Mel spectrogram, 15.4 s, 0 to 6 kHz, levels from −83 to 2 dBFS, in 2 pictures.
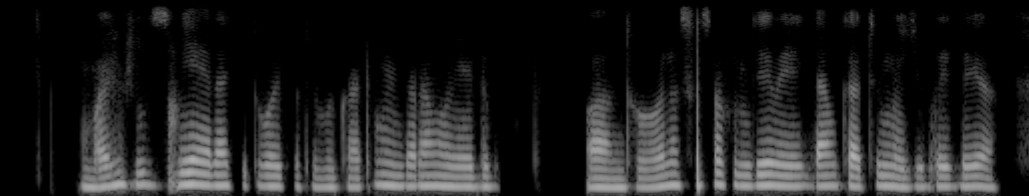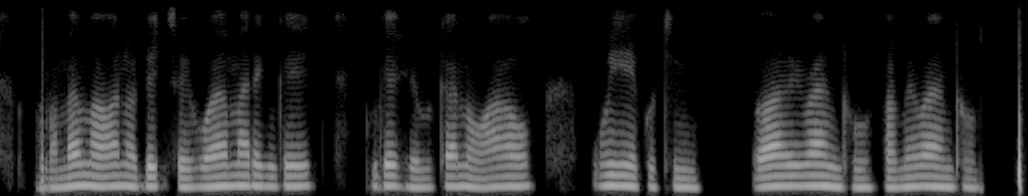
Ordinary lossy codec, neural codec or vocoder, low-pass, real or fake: Opus, 32 kbps; codec, 24 kHz, 0.9 kbps, WavTokenizer, large speech release; 5.4 kHz; fake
